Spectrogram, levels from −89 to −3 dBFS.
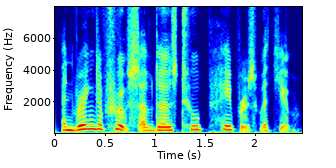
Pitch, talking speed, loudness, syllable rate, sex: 225 Hz, 245 wpm, -19 LUFS, 5.2 syllables/s, female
